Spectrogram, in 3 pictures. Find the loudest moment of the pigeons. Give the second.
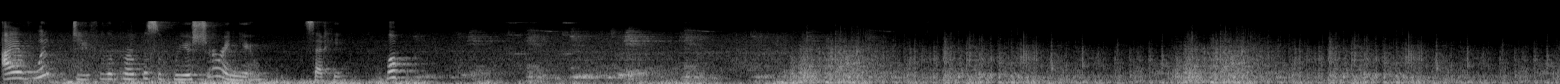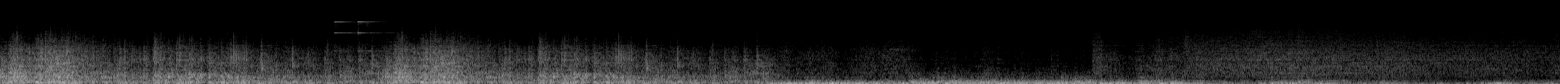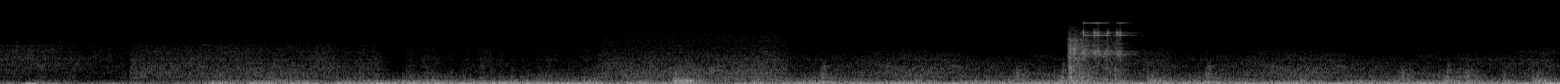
6 s.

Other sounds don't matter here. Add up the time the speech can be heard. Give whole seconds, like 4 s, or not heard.
4 s.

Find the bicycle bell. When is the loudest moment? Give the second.
42 s.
